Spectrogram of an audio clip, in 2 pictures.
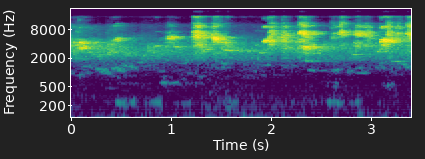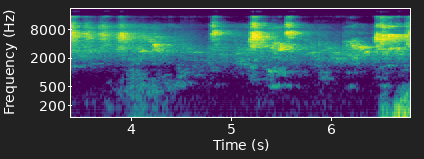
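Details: Budgerigars chatter in rapid high chirps and squeaks that pulse in short bursts, with low rustling and a thump of handling noise near the end.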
